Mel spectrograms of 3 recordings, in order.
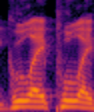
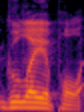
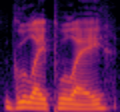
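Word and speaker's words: Huliaipole: First of all, we are going to talk about a rapidly developing situation and that is of course the Goule Pulle front or Gouleopole as I incorrectly pronounced in many videos I made in the past.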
